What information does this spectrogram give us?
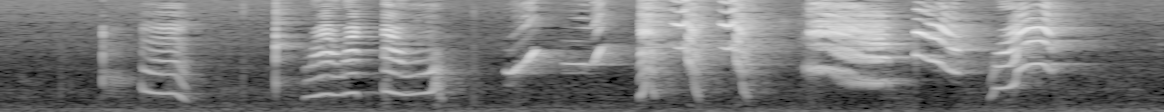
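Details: Talking pet Indian ringneck parakeet indoors giving a rapid run of short harmonic squawks and speech-like syllables, rising and falling, several per second, building to longer drawn-out calls.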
